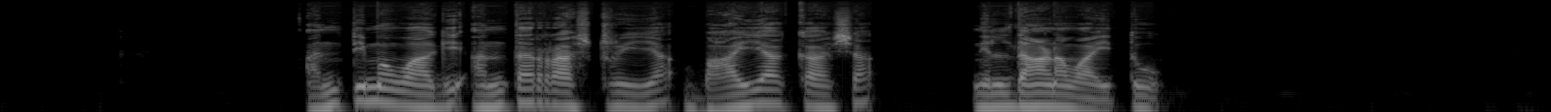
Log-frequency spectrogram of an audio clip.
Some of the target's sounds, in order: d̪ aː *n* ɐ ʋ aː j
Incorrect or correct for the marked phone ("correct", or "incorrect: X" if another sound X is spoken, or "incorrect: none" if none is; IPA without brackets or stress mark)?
incorrect: ɳ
